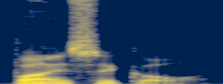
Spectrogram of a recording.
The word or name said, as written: bicycle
